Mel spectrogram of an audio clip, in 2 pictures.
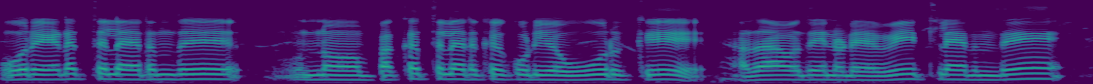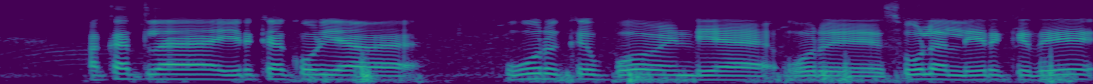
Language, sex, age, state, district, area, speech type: Tamil, male, 45-60, Tamil Nadu, Pudukkottai, rural, spontaneous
